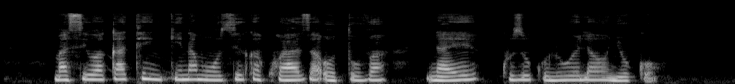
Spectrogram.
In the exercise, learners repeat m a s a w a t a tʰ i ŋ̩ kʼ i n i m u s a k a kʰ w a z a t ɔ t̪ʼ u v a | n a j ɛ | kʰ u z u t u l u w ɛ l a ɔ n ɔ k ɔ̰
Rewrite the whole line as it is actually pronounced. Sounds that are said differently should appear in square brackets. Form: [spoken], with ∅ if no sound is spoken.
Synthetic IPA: m a s [i] w a [k] a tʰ i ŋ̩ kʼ i n [a] m u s [i] k a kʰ w a z a [ʔ] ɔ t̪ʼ u v a | n a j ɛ | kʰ u z u [k] u l u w ɛ l a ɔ [ɲ] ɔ k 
